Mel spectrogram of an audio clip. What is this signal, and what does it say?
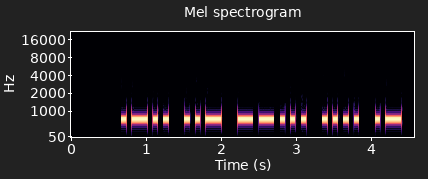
Morse code, heard as a keyed tone, about 17 wpm, 700 Hz. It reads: LU7HA
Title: DXCC-100 Call Signs - 5 Characters - 17wpm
